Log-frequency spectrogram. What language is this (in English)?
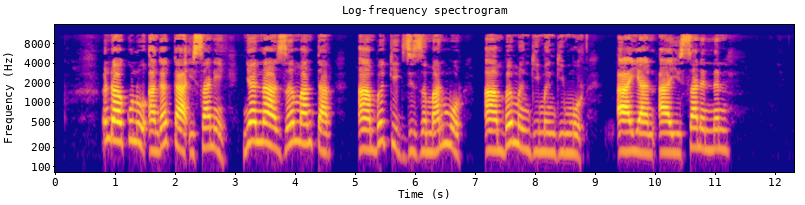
Ewondo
